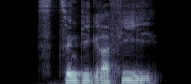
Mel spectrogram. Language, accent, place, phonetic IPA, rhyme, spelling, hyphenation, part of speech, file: German, Germany, Berlin, [st͡sɪntiɡʁaˈfiː], -iː, Szintigraphie, Szin‧ti‧gra‧phie, noun, De-Szintigraphie.ogg
- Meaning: alternative form of Szintigrafie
